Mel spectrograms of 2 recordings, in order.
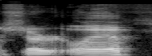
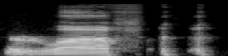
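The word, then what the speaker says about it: Shurtliff: Some people call it Shirtliff, some call it Shirtlife.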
